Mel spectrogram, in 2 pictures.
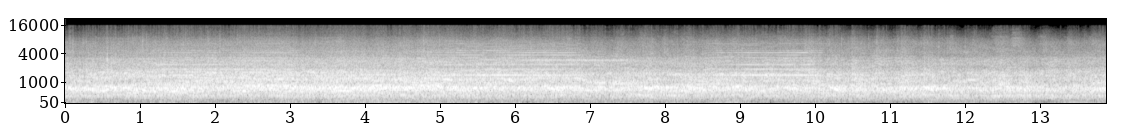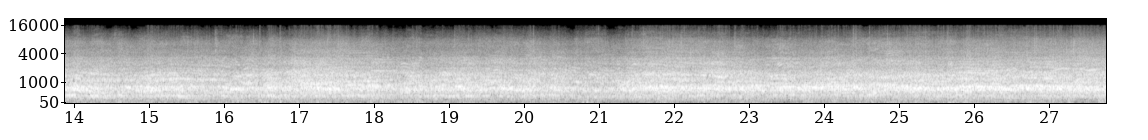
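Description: A crowd cheers and roars in a large echoing hall.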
